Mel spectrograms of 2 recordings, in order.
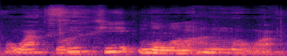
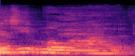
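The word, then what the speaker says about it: Wajdi Mouawad: voy a pronunciar bien, Wahi Mouawad. Sí, difícil. Me decía Betty, ella lo dice perfecto. No. Dice. Es difícil decir Wahi porque no se sabe, hay una J, una claro. Wahi Mouawad.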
